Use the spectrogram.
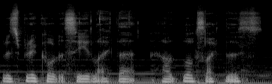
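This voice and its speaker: A man's voice: mid-range voice, flat delivery, fast talker, creaky, mellow. A man giving casual, puzzled, hesitant gameplay commentary, trailing off and repeating himself. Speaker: gaming video narrator. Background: game music.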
